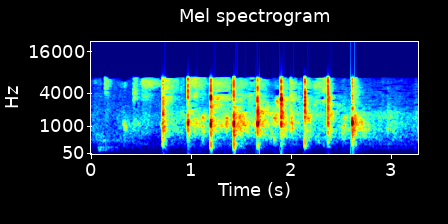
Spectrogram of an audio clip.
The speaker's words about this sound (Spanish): Y dale un fuerte aplauso a Dios.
